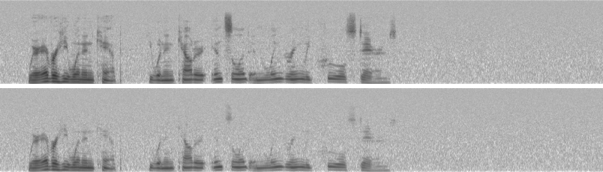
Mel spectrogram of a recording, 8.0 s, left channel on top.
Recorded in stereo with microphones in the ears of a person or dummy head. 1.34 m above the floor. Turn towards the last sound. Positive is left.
turn(degrees=50)  # may be behind; listen again after turning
